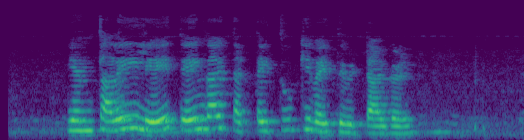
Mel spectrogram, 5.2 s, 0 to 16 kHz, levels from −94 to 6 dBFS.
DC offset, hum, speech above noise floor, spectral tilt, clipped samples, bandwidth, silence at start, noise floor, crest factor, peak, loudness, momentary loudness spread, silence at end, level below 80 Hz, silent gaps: under 0.1%; none; 33 dB; -7.5 dB/octave; under 0.1%; 5.8 kHz; 0.7 s; -58 dBFS; 16 dB; -12 dBFS; -26 LUFS; 12 LU; 0.75 s; -74 dBFS; none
